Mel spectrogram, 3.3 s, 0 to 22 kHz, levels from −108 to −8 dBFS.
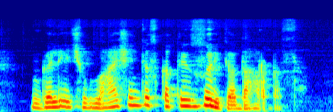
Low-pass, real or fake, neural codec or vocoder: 10.8 kHz; fake; vocoder, 44.1 kHz, 128 mel bands every 256 samples, BigVGAN v2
